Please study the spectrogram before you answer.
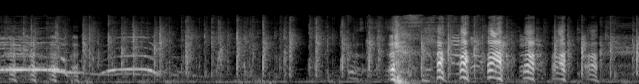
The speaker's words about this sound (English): And ladies and gentlemen, let me know by your applause and by your voice,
